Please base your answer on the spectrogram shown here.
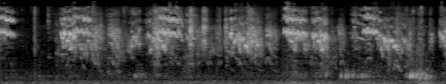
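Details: Breeding pair of pet budgerigars chattering almost without pause: scratchy, buzzy warbles and sharp high chirps in rapid overlapping bursts, with a few brief lower squeaks near the end.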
